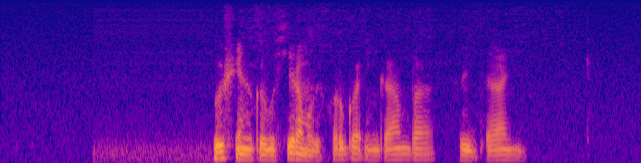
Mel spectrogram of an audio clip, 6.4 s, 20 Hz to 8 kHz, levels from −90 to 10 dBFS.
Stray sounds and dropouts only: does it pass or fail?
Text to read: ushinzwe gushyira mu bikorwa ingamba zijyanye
pass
